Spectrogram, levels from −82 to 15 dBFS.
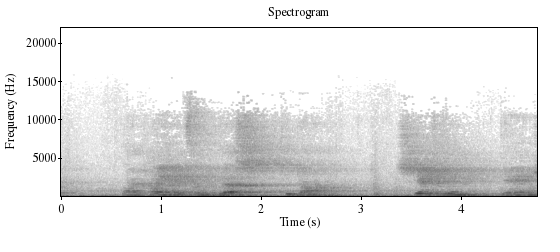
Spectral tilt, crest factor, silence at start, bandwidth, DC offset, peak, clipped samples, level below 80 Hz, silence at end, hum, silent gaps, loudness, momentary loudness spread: -6 dB/octave; 18 dB; 0 s; 14 kHz; under 0.1%; -6 dBFS; under 0.1%; -32 dBFS; 0 s; none; none; -25 LUFS; 13 LU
